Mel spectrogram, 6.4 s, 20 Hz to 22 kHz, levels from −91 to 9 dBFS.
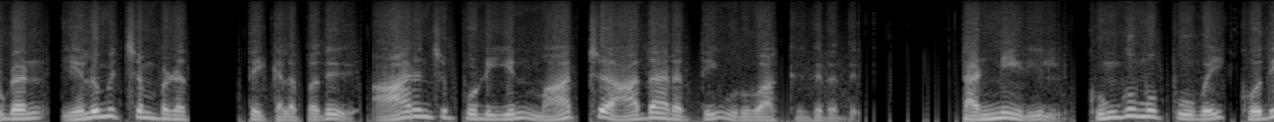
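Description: Throughout the speech, 1-bit DFPWM compression buries the treble under fuzzy, crackly hiss, consistent with a one-bit-per-sample stream of about 48 kbps; the spectrogram shows a broadband noise floor smearing every frame. At 0.94 s a playback stall cuts the sound dead for about 250 ms, until 1.19 s, likely because the player ran short of data. The waveform shows a flat gap. From 1.19 to 2.17 s a time-compressed catch-up plays the backlog about 1.25 times faster at unchanged pitch, over "பொடியின் மாற்று ஆதாரத்தை உருவாக்குகிறது". On the spectrogram, syllables and harmonics stay level but crowd closer together.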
